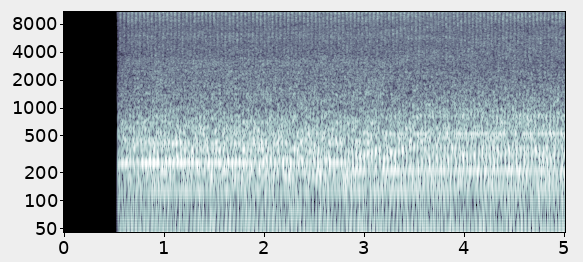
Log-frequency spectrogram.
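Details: Craftsman yard vacuum with a 4.5 hp Tecumseh engine, bought non-running in a lot of power equipment: starts instantly and holds a steady, even drone with no misses, knocks or surging; normal running.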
